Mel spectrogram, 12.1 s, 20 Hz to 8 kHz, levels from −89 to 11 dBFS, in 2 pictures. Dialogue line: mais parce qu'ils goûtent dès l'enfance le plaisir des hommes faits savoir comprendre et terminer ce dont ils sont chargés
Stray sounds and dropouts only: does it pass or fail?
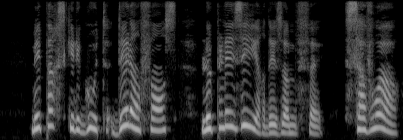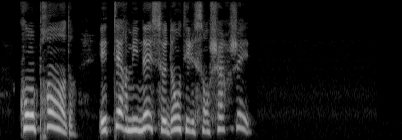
pass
